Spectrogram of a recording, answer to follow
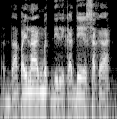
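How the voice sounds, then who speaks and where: Man playing a forceful, indignant, stubborn father. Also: low voice, normal speed, husky, full character voice. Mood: scornful. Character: indignant, stubborn father ashamed of his child. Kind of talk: radio drama acting.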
